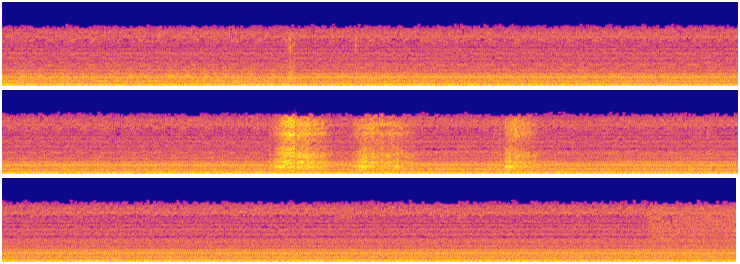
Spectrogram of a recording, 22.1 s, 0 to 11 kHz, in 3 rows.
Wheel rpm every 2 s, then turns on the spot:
0, 0, 0, 0, 0, 20, 10, 0, 0, 0, 0.
none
